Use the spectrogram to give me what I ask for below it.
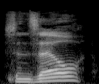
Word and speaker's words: Senzel: And for those of you that keep mispronouncing it on the broadcasts, I keep hearing Senzel. Senzel as in Denzel.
